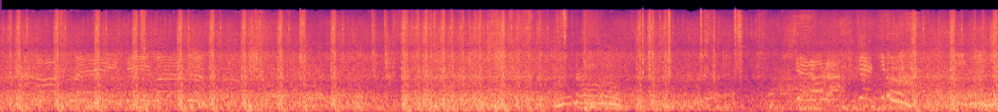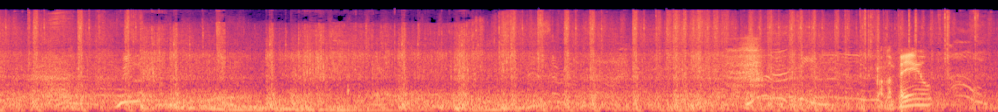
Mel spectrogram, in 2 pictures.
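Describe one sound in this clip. Rapid gunfire rattles and cracks.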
